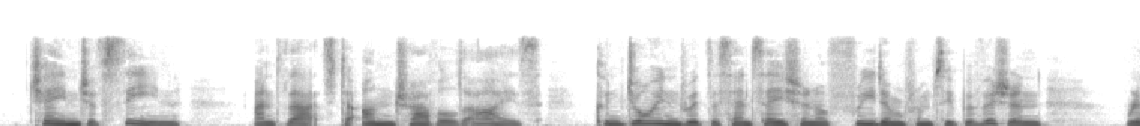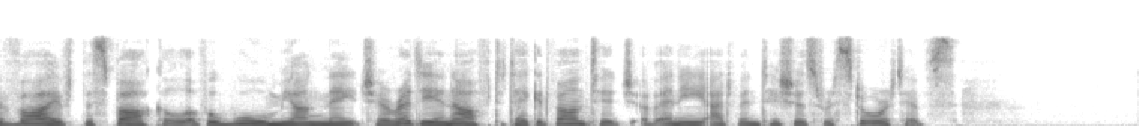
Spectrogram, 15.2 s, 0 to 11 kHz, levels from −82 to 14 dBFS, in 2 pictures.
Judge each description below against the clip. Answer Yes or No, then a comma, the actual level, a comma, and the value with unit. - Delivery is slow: Yes, slow, 130 wpm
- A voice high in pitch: Yes, high, 200 Hz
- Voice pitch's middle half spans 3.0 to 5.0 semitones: No, narrow, 2.4 semitones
